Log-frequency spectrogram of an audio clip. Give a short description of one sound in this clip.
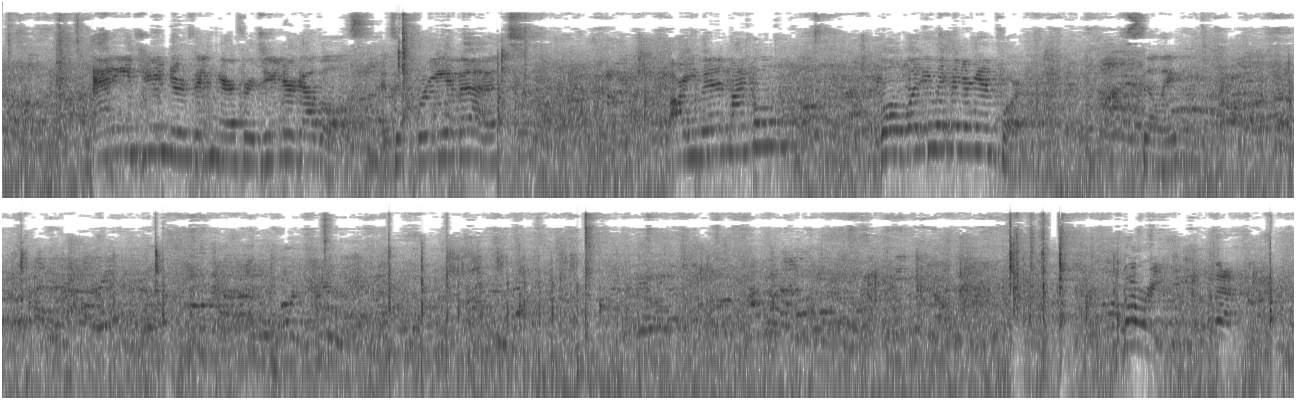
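A foosball ball cracks sharply against the walls of the table and the players' figures.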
